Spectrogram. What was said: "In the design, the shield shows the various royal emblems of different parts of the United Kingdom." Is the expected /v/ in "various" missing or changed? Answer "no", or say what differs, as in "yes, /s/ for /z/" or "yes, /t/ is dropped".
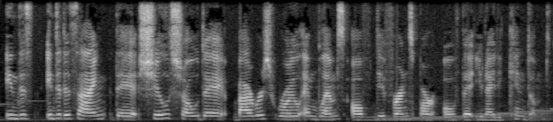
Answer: yes, /b/ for /v/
